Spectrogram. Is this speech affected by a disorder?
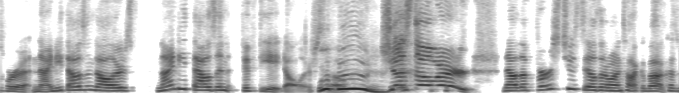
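No.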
